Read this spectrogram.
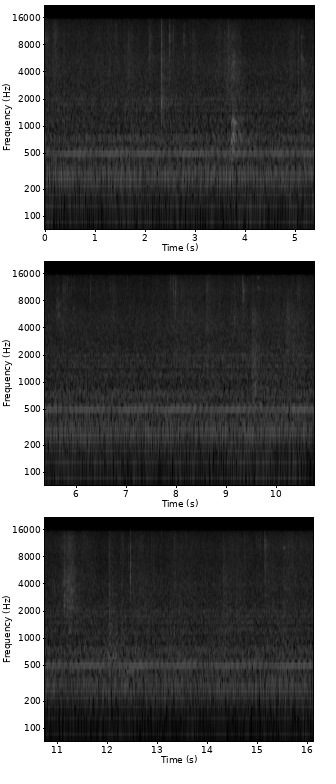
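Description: A man chants in a steady drone in a large echoing hall.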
